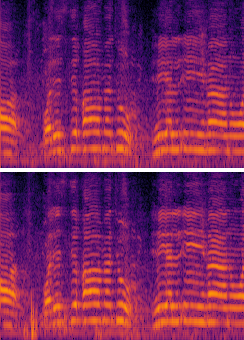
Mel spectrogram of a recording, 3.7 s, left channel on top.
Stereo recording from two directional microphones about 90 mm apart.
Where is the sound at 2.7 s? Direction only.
25° right (ahead or behind).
